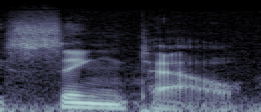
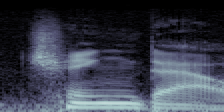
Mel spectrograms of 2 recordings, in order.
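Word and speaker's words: Tsingtao: to sing tau and many people assume that the t the first t is silent and that it's supposed to be sing-tao but it's my understanding that no actually the way that you're supposed to pronounce it according to the chinese themselves is like ching dao or something like that it's like then why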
